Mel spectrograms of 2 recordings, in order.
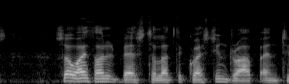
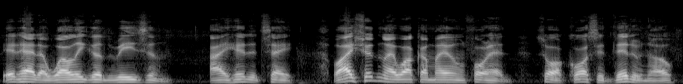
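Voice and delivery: put-on louder, higher boastful child voice; proud little boy; 4 semitones higher, 10 dB louder than usual. A narrator's reading. Bruno's child voice, loud.

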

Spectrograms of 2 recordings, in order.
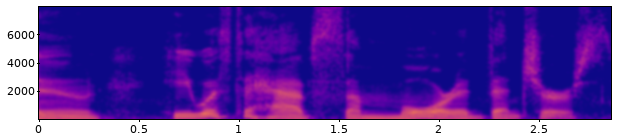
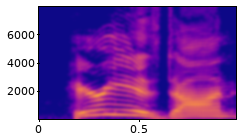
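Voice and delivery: loud, high farmer's call; 6 semitones higher, 12 dB louder than usual. A narrator's reading. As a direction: call the dog over to the find. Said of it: "called the farmer".

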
